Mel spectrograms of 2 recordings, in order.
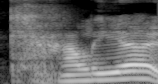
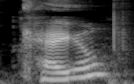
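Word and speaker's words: Kailh: me these low-profile uh calia is that how you pronounce it kayla kyle carl carlier those kale kale yes kale yes some kale brown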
